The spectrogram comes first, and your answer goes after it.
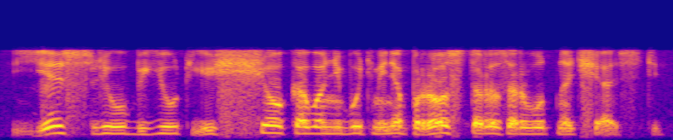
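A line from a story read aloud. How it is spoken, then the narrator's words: Groaned. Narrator (Russian): простонал он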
